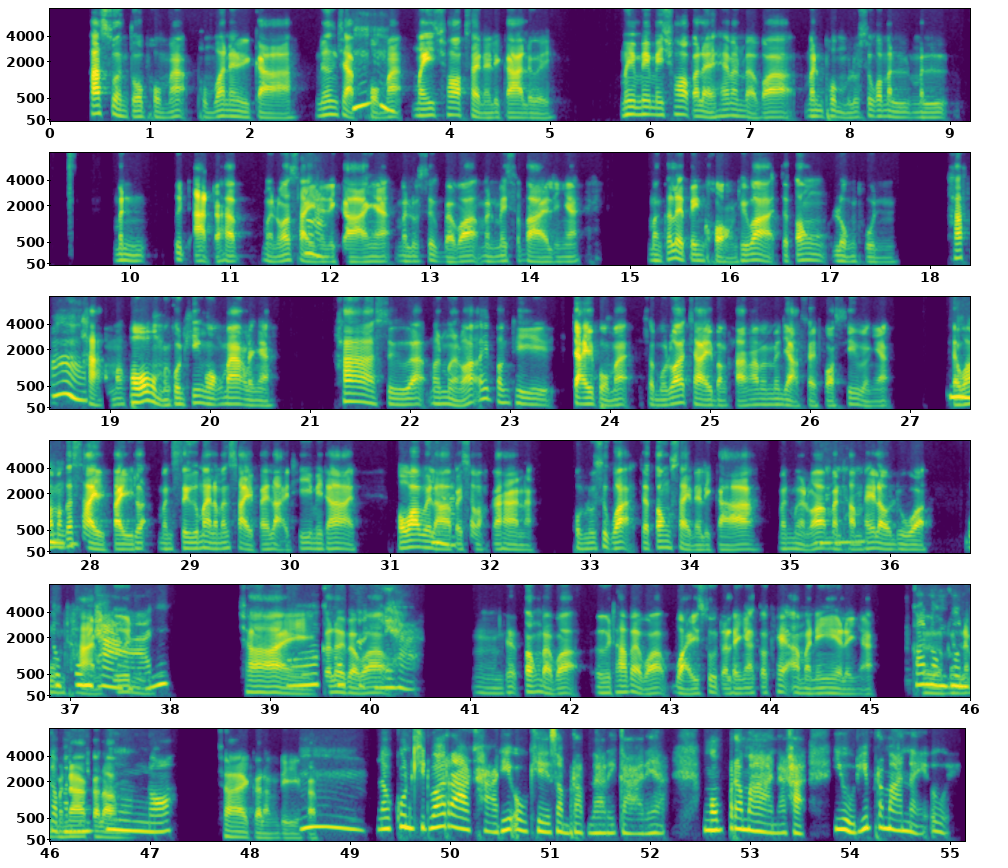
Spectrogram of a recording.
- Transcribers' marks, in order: tsk; tapping; unintelligible speech; "กำลัง" said as "กะลัง"; "กำลัง" said as "กะลัง"
- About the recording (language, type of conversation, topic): Thai, podcast, ถ้าต้องแต่งตัวด้วยงบจำกัด คุณมีเทคนิคอะไรแนะนำบ้าง?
